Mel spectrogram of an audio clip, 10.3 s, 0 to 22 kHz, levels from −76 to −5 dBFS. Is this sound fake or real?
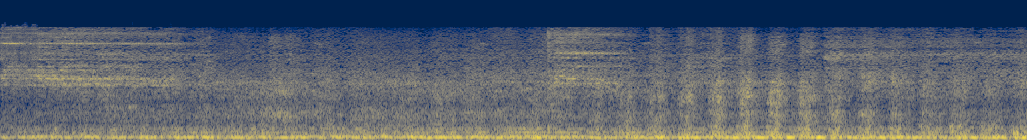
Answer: real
